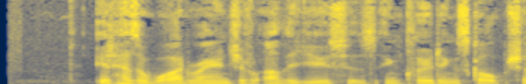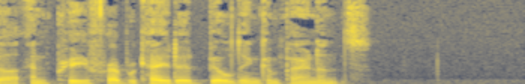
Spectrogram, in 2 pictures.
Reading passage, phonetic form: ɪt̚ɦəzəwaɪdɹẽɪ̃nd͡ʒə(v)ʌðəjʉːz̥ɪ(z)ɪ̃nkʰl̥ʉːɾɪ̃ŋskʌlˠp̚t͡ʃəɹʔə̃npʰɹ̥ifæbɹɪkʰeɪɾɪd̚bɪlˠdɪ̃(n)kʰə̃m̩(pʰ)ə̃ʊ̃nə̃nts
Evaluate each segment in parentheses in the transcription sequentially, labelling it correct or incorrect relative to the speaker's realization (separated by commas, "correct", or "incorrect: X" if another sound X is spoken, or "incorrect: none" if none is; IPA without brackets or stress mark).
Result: correct, correct, incorrect: ŋ, correct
